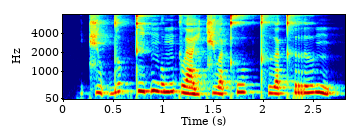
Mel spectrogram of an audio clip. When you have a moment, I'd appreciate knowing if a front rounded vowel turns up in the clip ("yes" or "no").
no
